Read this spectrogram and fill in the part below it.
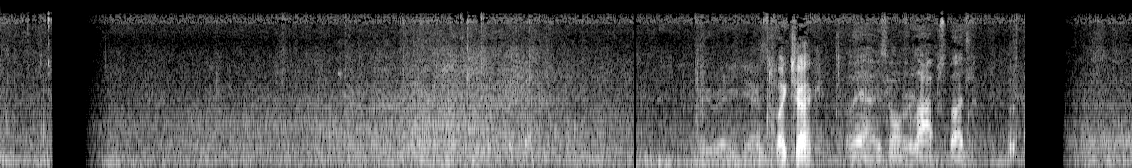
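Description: Bicycle tyres roll over concrete.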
